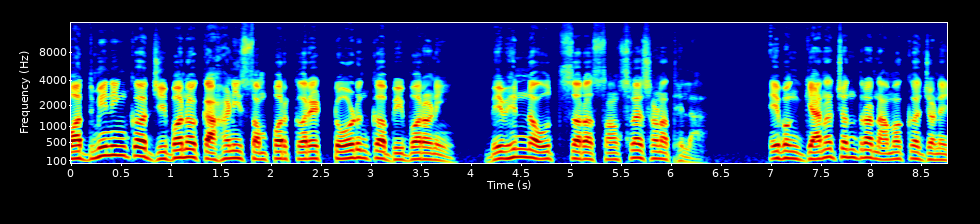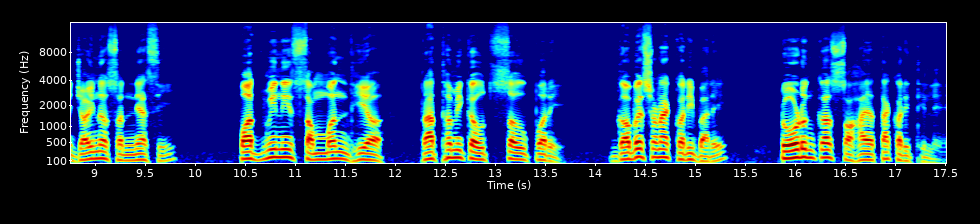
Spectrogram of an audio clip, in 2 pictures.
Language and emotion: Odia, neutral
